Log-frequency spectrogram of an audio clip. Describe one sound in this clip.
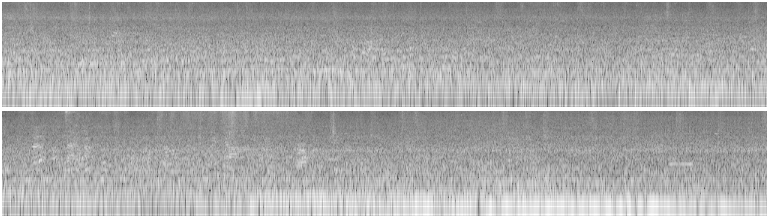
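A bus engine rumbles nearby, growing louder.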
